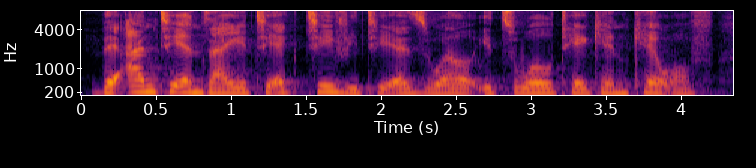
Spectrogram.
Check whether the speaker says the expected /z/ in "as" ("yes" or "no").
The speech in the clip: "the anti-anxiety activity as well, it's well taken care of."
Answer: yes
